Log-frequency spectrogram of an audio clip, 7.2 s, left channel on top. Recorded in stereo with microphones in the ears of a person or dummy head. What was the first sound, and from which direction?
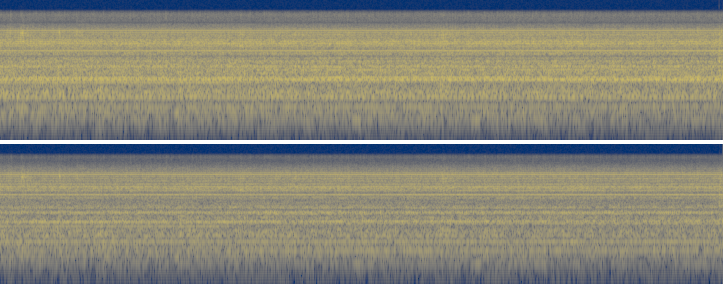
An engine running, 50° left (ahead or behind).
